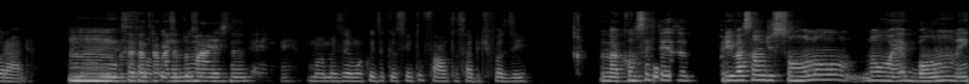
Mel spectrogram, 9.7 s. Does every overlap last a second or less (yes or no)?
no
